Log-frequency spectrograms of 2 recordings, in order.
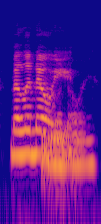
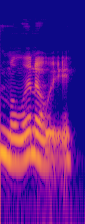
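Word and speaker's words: Melinoë: That's not how they say it. She says Melinoi. Melaninoi. I thought they always Are we just hearing it different?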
